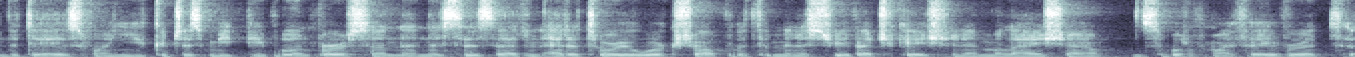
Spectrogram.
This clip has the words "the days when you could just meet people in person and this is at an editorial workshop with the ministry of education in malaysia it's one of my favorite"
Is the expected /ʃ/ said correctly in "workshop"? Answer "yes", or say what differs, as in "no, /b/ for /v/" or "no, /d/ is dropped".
yes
